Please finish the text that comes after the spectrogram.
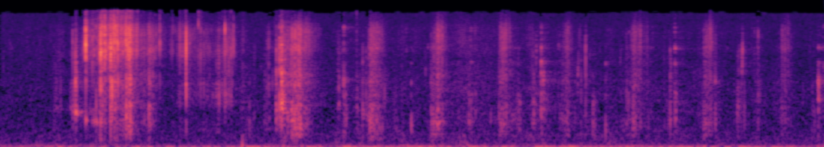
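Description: Crunching from someone biting into and chewing bread they toasted, eaten during a lunch-break chat: a loud, crisp first bite followed by a steady series of softer, dry crackling chews, with no talking.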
